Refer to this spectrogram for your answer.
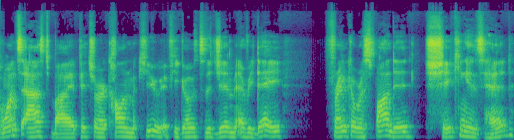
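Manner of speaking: ordinary talk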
